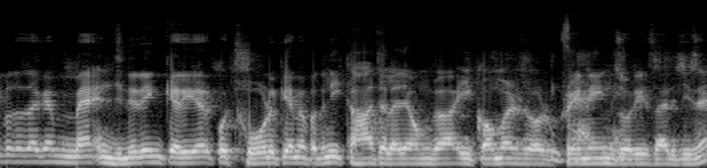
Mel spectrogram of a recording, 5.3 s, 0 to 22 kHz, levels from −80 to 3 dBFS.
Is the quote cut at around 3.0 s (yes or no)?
no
